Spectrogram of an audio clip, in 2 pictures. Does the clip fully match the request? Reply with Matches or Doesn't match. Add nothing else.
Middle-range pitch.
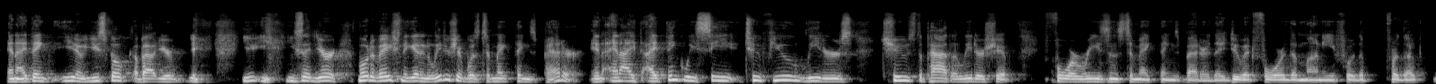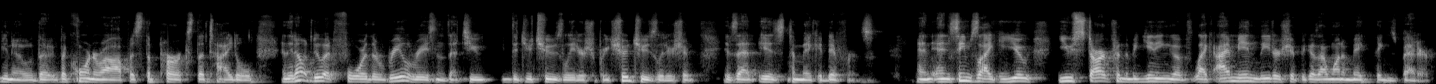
Matches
